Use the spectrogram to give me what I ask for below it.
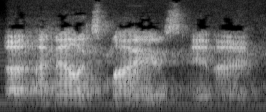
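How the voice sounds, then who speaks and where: A man's voice: lowish voice, unhurried. A twenty-three-year-old man speaking hesitantly in a seated interview. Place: studio with gray backdrop. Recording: roomy studio with faint music.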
